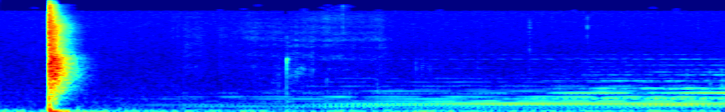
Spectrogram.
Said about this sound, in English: All right, so here we go with the clap.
